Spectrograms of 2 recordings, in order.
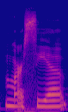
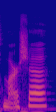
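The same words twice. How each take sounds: First: Marcia said slowly as MAR-see-a; spelling pronunciation. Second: Marsha said plainly as MAR-sha; correct pronunciation. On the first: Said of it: "but it's Marsha". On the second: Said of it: "So I see it spelled as". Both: Shown as a demonstration.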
